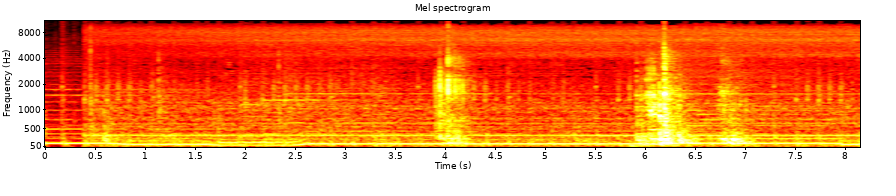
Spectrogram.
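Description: Background music with a steady, stepping bass line, and a few brief knocks about four seconds in and again around six to seven seconds in.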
